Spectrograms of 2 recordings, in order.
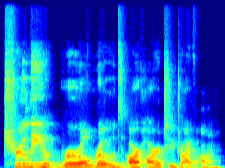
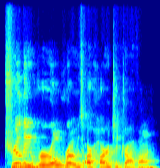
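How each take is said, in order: First: It is spoken slowly, slightly quicker than before. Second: It is spoken at a moderate, picked-up pace. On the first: "A little faster" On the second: "A little faster"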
